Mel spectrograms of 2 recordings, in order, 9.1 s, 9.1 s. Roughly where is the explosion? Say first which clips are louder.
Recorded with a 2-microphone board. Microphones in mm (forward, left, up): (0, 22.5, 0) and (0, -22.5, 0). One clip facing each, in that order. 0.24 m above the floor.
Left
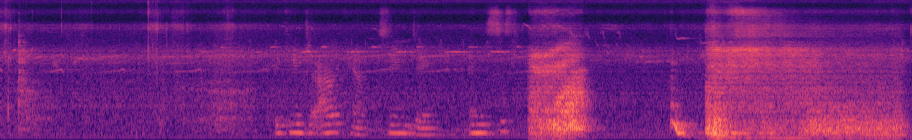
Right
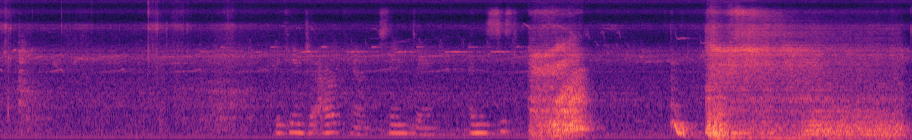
Even; left.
